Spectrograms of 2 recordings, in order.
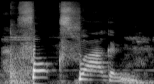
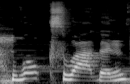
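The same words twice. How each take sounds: First: The word begins with an F sound. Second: The word begins with a V sound. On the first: The speaker calls it right. "It is actually Volkswagen" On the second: The speaker calls it wrong. "But it is not Volkswagen"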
